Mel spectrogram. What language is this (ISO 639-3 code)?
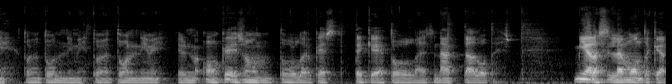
fin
